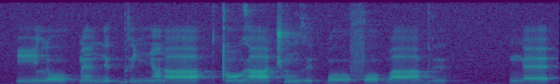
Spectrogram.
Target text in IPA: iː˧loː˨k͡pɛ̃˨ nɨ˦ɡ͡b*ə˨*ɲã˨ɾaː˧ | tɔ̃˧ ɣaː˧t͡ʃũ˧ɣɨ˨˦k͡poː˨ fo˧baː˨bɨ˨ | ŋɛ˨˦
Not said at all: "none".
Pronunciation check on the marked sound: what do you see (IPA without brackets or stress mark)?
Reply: ɨ˨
